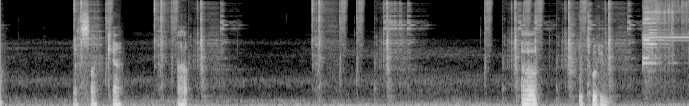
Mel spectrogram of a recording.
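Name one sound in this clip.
Switches click one after another.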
